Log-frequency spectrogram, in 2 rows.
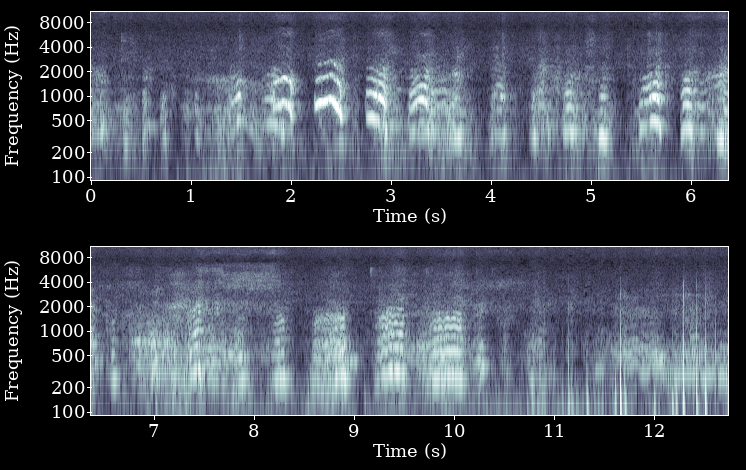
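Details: A group of blue Great Dane puppies, born April 2023, squeal and whine in overlapping bursts, rapid short whimpers tumbling over one another with some louder arching cries, against a steady noisy background.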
